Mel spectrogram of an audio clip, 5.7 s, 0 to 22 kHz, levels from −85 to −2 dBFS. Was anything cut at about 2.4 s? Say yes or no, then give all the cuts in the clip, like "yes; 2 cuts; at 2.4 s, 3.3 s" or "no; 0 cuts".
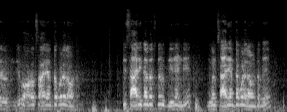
yes; 1 cut; at 2.4 s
